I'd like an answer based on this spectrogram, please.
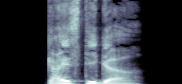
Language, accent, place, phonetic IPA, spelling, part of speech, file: German, Germany, Berlin, [ˈɡaɪ̯stɪɡɐ], geistiger, adjective, De-geistiger.ogg
- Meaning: inflection of geistig: 1. strong/mixed nominative masculine singular 2. strong genitive/dative feminine singular 3. strong genitive plural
